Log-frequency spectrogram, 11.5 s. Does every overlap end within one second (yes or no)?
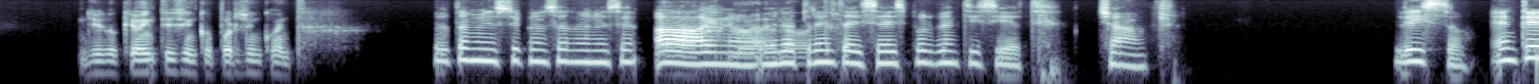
no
